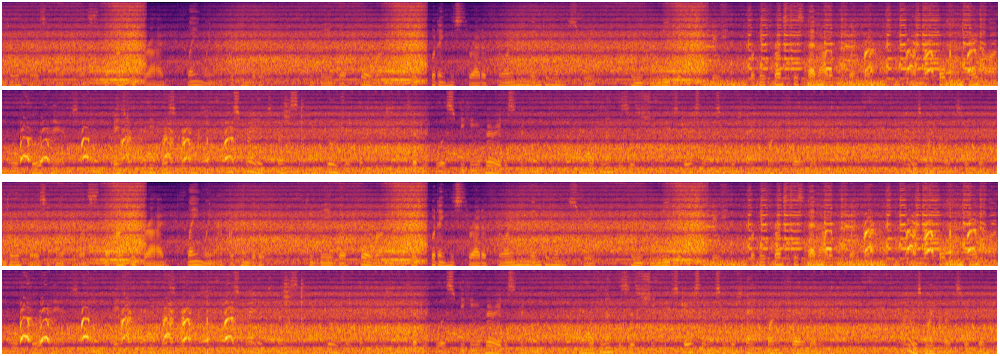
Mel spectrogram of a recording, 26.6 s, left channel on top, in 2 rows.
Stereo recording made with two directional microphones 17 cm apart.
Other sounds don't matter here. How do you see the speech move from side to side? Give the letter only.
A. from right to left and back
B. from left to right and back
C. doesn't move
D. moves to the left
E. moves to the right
A.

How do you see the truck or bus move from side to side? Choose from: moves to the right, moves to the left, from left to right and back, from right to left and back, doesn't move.
doesn't move.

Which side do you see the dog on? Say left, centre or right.
right.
